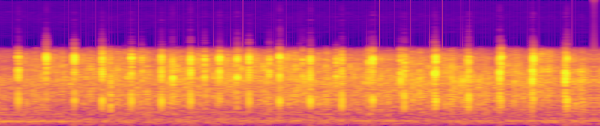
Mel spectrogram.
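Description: A small audience applauding, the individual claps distinct and irregular, with a steady low hum underneath.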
